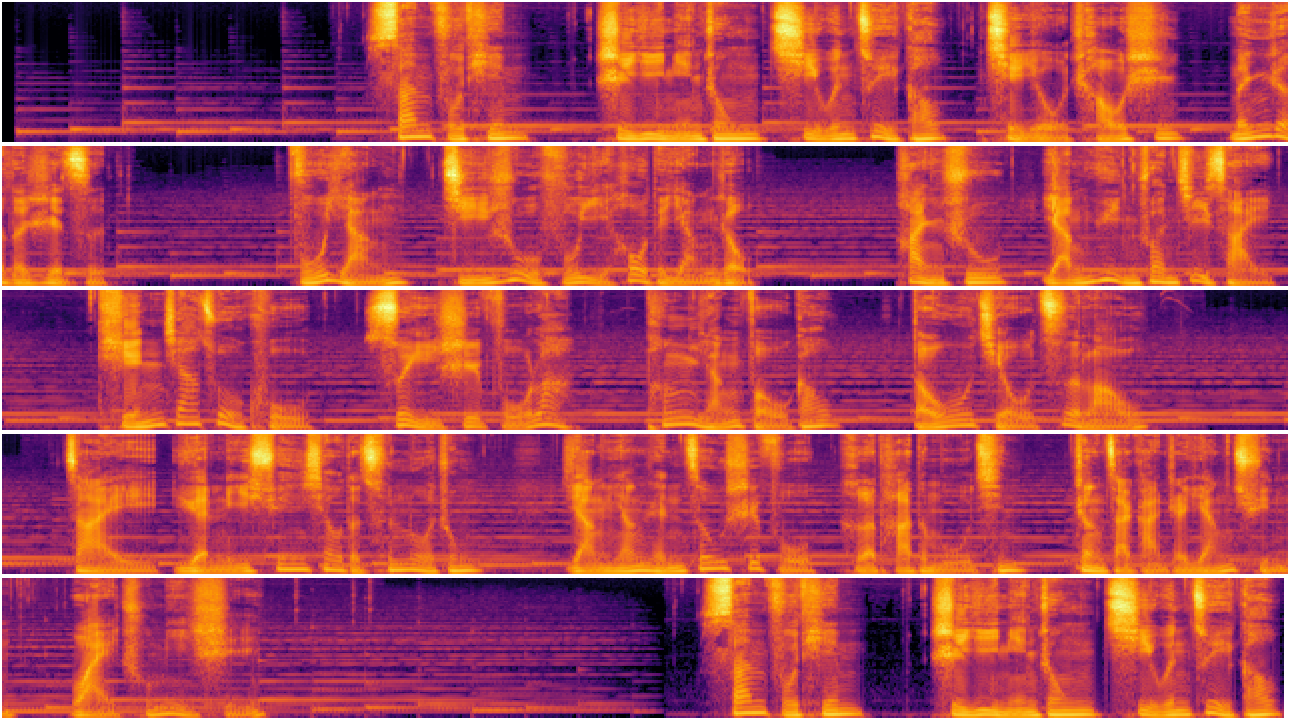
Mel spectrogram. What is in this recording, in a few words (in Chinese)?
男; 优质年轻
